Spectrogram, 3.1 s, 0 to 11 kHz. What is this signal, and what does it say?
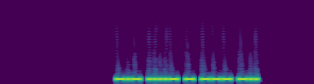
Morse code, heard as a keyed tone, about 46 wpm, 700 Hz. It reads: K4TOD
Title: USA Call Signs - 5 Characters - 6x Character Spacing - 45wpm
